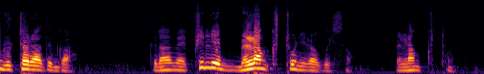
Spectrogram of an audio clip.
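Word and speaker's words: Melanchthon: 멜랑크톤. 어. 플랑크톤 멜랑크톤하면 플랑크톤하고 발음 비슷해 갖고 좀 헷갈릴 수 있는데 멜랑크톤 어이라고 필립 멜랑크톤이라고 루터의이 오른팔과 같은 사람이거든.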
